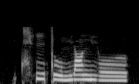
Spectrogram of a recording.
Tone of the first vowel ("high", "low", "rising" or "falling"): high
